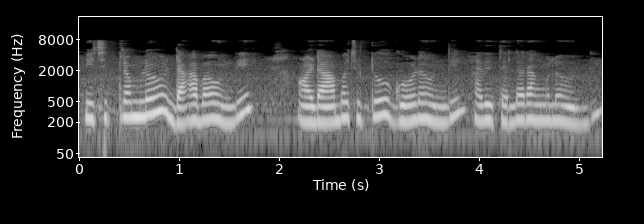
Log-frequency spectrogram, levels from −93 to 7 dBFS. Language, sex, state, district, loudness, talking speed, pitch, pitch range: Telugu, female, Telangana, Mahabubabad, -15 LUFS, 150 wpm, 230 Hz, 215-255 Hz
